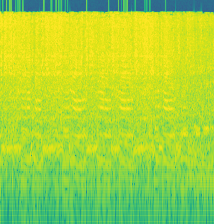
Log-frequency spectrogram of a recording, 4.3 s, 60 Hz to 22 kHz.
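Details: Harbor Freight 212cc engine with stage 1 mod (bugle-tip exhaust, jet kit in the stock carburetor, breather air cleaner): loud, crisp, steady exhaust beat at an even speed with no misses or knocks; running just right.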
